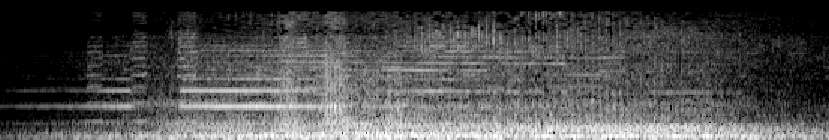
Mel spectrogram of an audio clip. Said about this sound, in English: Thousands of motorcycles roared into Washington, D.C. Sunday for the annual Rolling Thunder Ride,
